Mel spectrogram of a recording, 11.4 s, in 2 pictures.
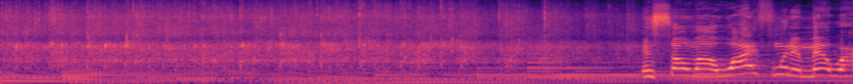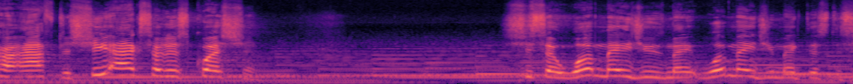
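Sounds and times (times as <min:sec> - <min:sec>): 
audience clapping: 0:00.0 - 0:05.0
speech: 0:04.3 - 0:07.5, 0:09.1 - 0:11.3.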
